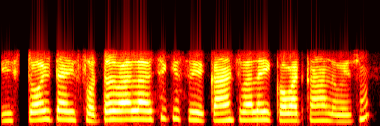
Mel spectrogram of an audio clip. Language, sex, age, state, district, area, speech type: Odia, female, 18-30, Odisha, Subarnapur, urban, conversation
